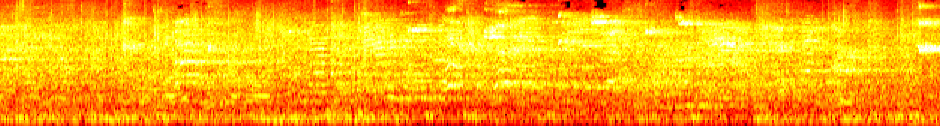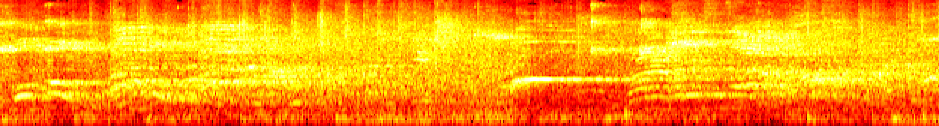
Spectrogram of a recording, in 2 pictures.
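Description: Young children shout and call out to each other.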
